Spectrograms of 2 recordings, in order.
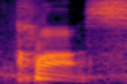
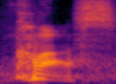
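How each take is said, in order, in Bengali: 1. প্রথম k ধ্বনিতে জোরালো শ্বাস আছে। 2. প্রথম k ধ্বনিতে জোরালো শ্বাস আছে।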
